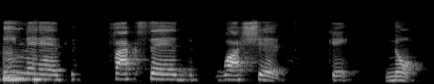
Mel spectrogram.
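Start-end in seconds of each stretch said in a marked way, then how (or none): 0.0-2.9 "cleaned, faxed, washed" with a full -ed syllable, clean-ed, fax-ed, wash-ed; mispronounced -ed endings. Shown as a demonstration. Teacher shows class the common error, "cleaned, faxed, washed" with -ed as extra syllable. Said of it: "Muchos de nosotros decimos".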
